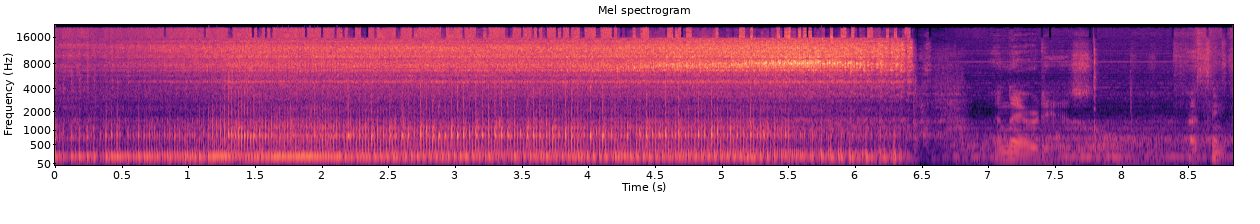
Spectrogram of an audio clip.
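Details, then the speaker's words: Suzuki 1100G with Mikuni carbs, vacuum throttle slides suspected, run warm for a few minutes: engine drones along, then falters and dies about six seconds in as the throttle is opened; it bogs and stalls. "okay so it's getting pretty warm now run for a few minutes let's see what happens when I open the TR dying"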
